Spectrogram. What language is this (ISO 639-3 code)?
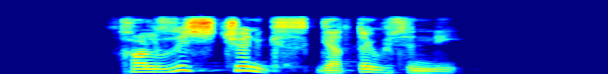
kab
